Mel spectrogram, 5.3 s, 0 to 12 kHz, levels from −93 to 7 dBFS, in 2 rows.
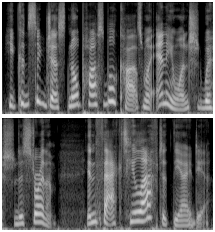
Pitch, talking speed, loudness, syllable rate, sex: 240 Hz, 215 wpm, -20 LUFS, 6.1 syllables/s, female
